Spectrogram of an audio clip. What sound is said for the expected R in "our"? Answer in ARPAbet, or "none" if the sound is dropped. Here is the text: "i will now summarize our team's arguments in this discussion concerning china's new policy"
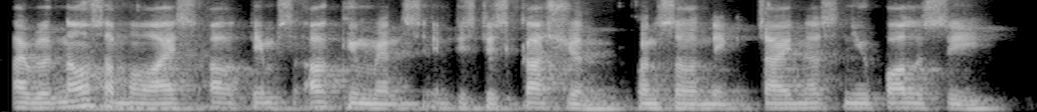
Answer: L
